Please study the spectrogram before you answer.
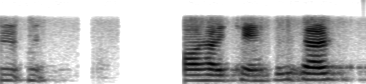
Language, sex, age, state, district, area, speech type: Manipuri, female, 45-60, Manipur, Kakching, rural, conversation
